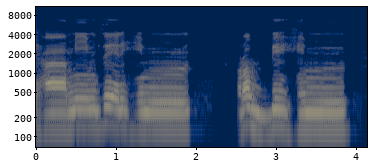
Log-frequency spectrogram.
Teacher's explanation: میم ساکن کے بعد میم ہے، غنّے کے ساتھ پڑھیں گے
